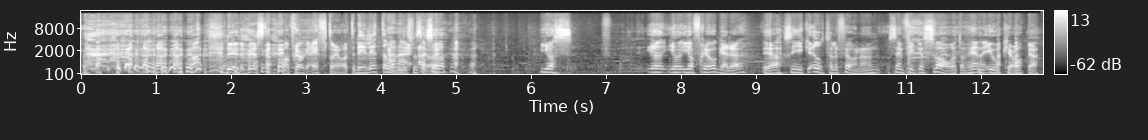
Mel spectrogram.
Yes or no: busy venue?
yes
